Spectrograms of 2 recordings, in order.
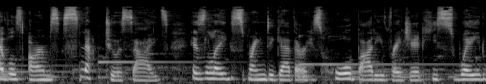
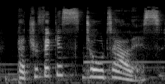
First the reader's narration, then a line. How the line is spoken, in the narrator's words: she cried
